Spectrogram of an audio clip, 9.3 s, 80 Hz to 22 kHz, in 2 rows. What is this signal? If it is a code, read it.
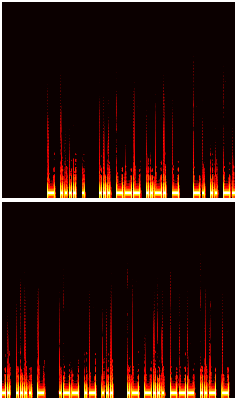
Morse code, heard as a keyed tone, about 28 wpm, 700 Hz. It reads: THE SOFT NIGHT WAS ABOUT
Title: Sentences from Top 1500 Words 28wpm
